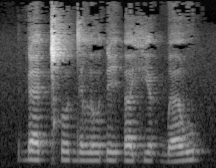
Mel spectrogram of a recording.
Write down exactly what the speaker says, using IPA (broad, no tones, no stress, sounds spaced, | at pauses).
ɠ ɛ ǀʰ u d ɪ l u ɗ i ʔ ə fʲ ə˞ ɡ͡b ə w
